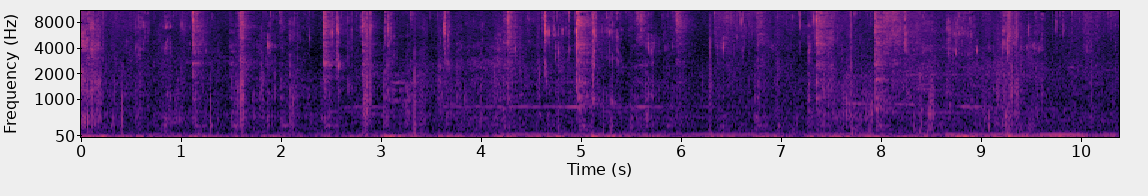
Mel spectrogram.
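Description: A person chews and smacks loudly close by.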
